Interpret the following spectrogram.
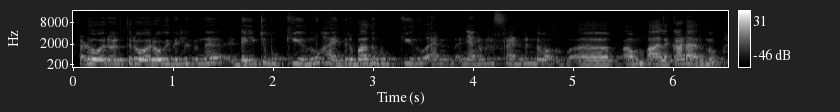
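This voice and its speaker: A woman's voice: fairly high pitch, flat delivery, fast. A young woman with a Malayali accent, telling her own story to camera in a chatty, rambling way and mixing English words into her speech. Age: young adult. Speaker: vlogger.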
